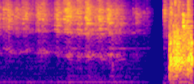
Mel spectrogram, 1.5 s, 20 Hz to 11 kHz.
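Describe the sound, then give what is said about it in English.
A soft, steady rattling like dice being shaken for about a second, a brief pause, then a loud burst of clattering as ten dice are thrown and tumble. “Godwin's going to roll 10 dice. Roll those 10 dice.”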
